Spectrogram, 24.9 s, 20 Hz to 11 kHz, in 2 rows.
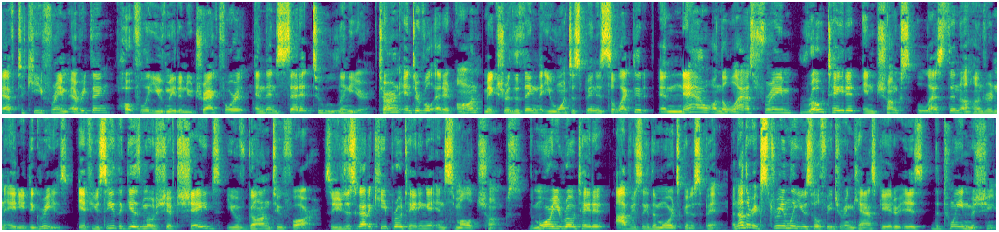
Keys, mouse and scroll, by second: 3.6 alt+f, 3.6 click, 5.2 click, 7.2 e, 10.5-11.4 drag, 12.1-15.2 drag, 16.1-16.5 drag, 16.6 drag, 17.1-17.8 drag, 18.0-19.0 drag, 19.6-24.8 drag.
